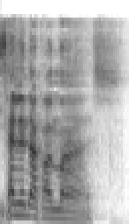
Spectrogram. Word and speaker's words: Selena Gomez: Selena Gomez.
